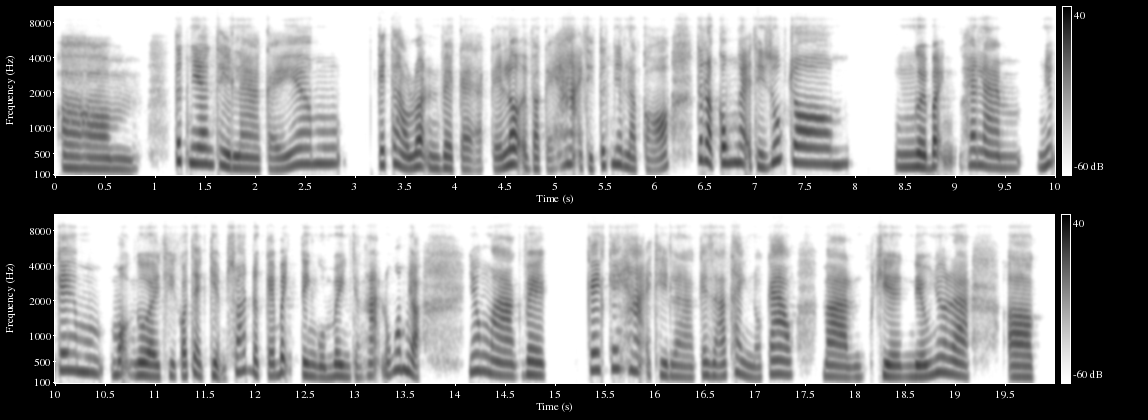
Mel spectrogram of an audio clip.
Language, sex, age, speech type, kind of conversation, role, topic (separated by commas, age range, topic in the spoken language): Vietnamese, female, 25-29, conversation, podcast, guest, Công nghệ sẽ giúp người cao tuổi như thế nào trong tương lai?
